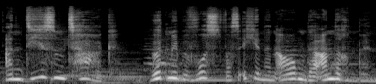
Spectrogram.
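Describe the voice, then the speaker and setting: An actress narrating as a reflective, resolute woman looking back on her childhood in a German radio drama, in measured short phrases. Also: fairly high pitch, very animated. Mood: intense, proud. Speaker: narrator of autobiographical monologue. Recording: music behind the voice.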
